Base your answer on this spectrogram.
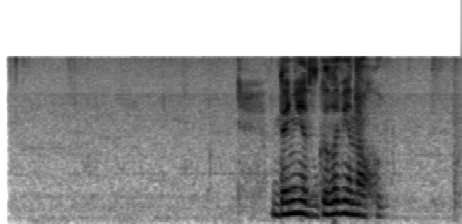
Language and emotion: Russian, angry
